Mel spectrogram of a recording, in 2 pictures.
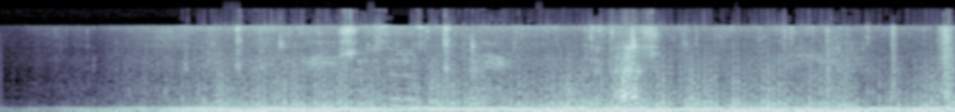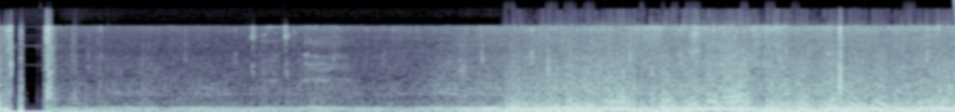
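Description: Rally car engine running steadily at a constant note while the car stands still, heard from inside the cabin. It cuts out sharply for a moment about five seconds in, is quieter for about two seconds, then comes back to full loudness.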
